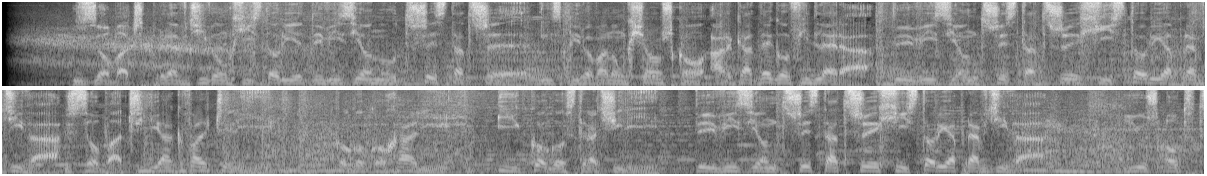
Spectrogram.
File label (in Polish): radio spot; Dywizjon 303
